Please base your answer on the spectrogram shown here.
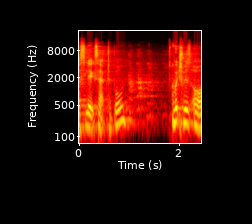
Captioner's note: attendee laughs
